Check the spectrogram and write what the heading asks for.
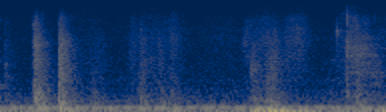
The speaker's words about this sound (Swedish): Jag ber om ursäkt för att mitt studiogolv knarrar. Det är typ det sämsta man kan ha. Ett knarrande studiogolv.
